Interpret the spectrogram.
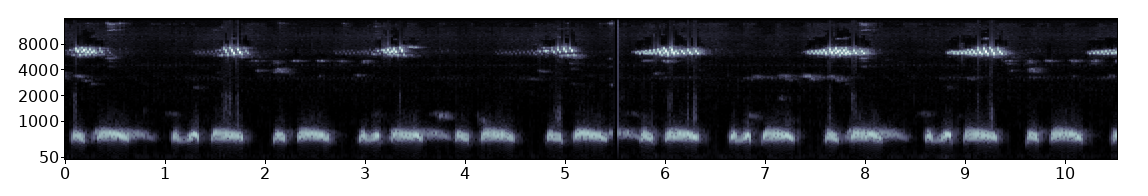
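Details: A male and female spotted dove coo in thổ kim fashion to provoke wild doves. Low rolling coos repeat about once a second under regular high-pitched trilled chirps.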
